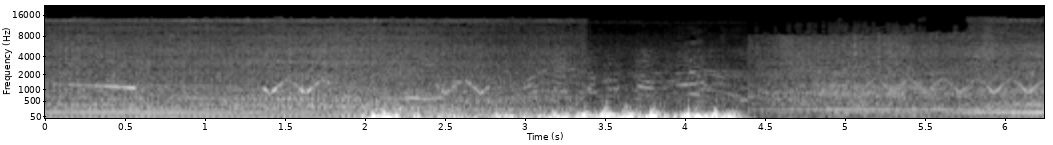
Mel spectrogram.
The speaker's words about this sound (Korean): 경찰 헬리콥터이기 때문에 더 기대감을 가지고 헬리콥터의 이륙 모습을 지켜보고 있습니다. 자, 이제 헬리콥터가 드디어 이륙을 하나요? 조종사들이 헬리콥터를 타고 하늘로 오르고 있습니다.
